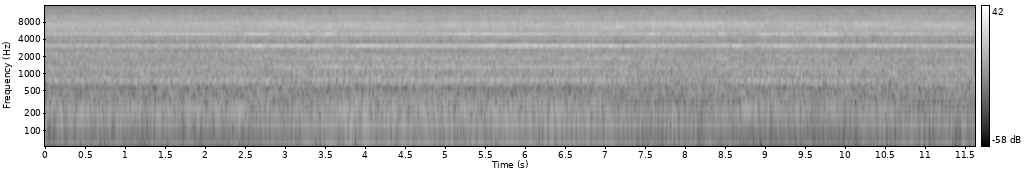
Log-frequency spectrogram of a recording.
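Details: Frigidaire Gallery front-load washer GLTF1670AS1 final spin: loud steady jet-like roar with gritty rumble through the high-speed spin, attributed to bad motor bearings.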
